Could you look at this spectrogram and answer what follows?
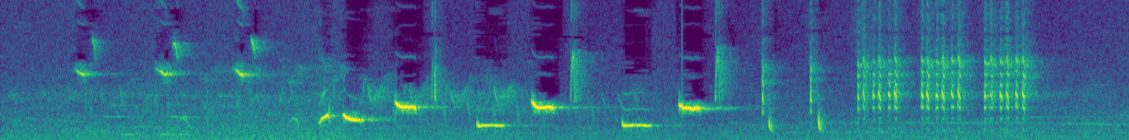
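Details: Common nightingale song with about seven distinct phrase types: clear high slurred whistles, then short sharp clicks and a burst of rapid, rattling high notes, each phrase crisply delivered with varying order.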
